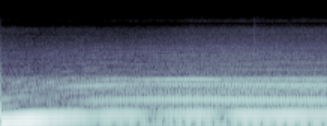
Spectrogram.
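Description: A car engine with a fault running in limp mode revs up as the accelerator is pressed, a loud, close, steady droning rumble that swells at first, eases, then holds a sustained hum; no speech.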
